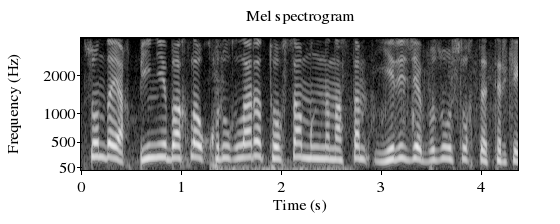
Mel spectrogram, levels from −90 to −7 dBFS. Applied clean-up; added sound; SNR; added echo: neural mask model Resemble Enhance denoiser.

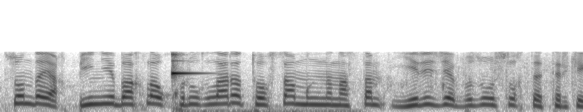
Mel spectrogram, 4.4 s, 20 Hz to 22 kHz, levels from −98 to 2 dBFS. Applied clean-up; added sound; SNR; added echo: none; Marimba, xylophone; -5 dB; none.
